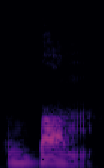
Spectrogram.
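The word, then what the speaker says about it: bomb: হবে বি এর আগে এম রয়েছে এর সঠিক উচ্চারণ হবে বম বি এর আগে এম রয়েছে এর সঠিক উচ্চারণ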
